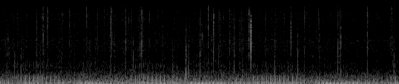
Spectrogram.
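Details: Short stretch of a cat purring, a dense buzzing rumble pulsing quickly and evenly, overlaid with crisp fireplace crackles.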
